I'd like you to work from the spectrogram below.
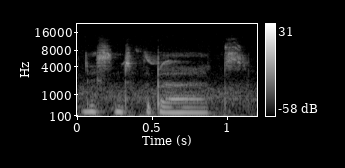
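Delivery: soft hushed whisper. Real, not acted. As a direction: breathe it out so the birds stay undisturbed. Hushing to hear birds.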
